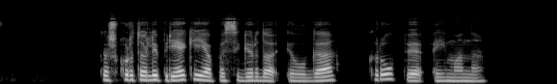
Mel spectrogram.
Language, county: Lithuanian, Kaunas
